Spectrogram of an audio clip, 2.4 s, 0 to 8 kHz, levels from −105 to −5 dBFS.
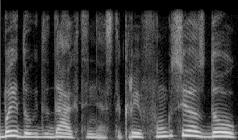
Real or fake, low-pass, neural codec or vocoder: real; 7.2 kHz; none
